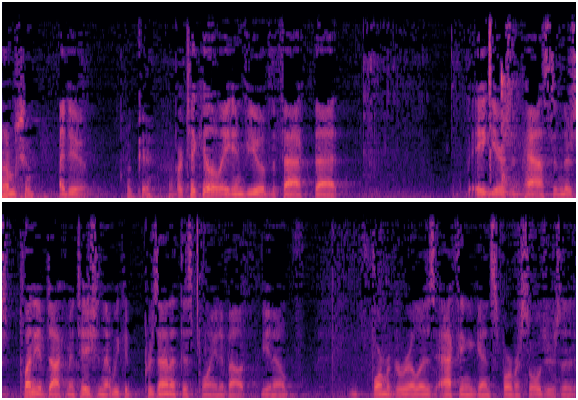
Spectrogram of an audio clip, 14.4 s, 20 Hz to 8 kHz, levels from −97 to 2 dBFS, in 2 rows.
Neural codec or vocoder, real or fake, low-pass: none; real; 7.2 kHz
